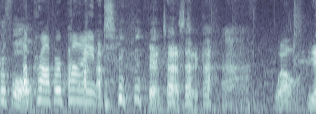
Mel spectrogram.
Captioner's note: laughing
